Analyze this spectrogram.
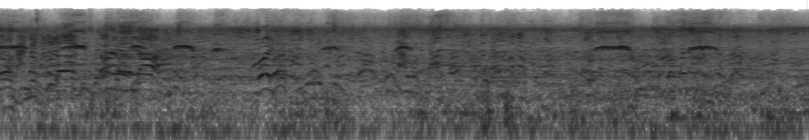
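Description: Children squeal and shriek with excitement.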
